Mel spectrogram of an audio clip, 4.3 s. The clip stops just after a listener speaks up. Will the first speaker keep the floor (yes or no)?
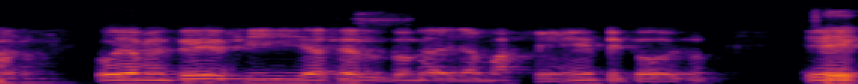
yes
